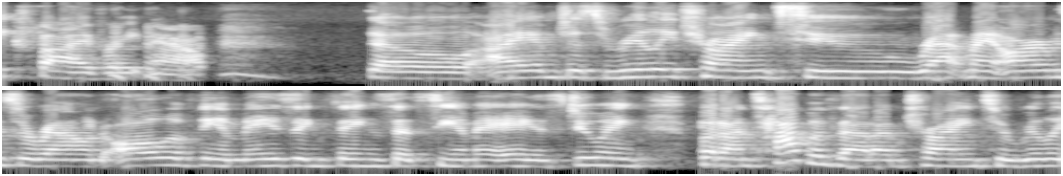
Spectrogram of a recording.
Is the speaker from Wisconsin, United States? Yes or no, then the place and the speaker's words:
yes; Milwaukee, Wisconsin, United States; moved away as an adult; now in Washington, D.C. area, United States; So I'm originally from Milwaukee, and so I've always considered Milwaukee teams to be sort of my home teams, even though I've been in this D.C., Northern Virginia area for more than 30 years.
